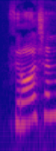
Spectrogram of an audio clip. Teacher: لکم الارض، فراشن کے اندر الف ساکن اور اس سے پہلے زبر آ رہا ہے تو الف مدہ بن جائے گا، اس لیے ہم فرو تھوڑا سا موٹا کر کے پڑھیں گے، اور را کے اوپر زبر ہے تو اس لیے ہم نے را کو موٹا کرنا ہے اور الف کو تھوڑا سا کھینچ کر پڑھنا ہے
